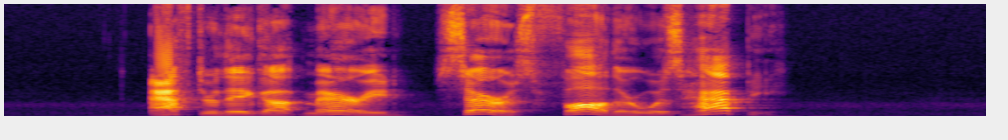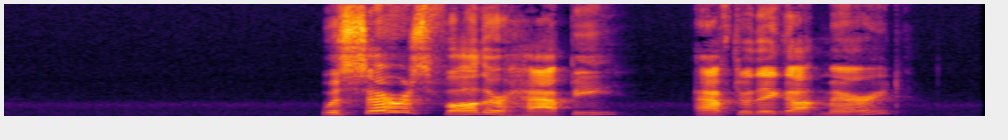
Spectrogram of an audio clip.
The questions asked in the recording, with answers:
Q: Was Sarah's father happy after they got married?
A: Yes, he was. He was happy.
